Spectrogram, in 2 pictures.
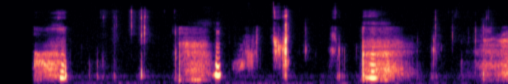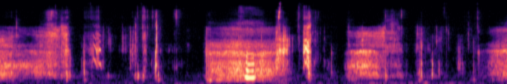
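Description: Someone is chewing caramel candy: soft, sticky, wet mouth sounds with light crunches. The chewing comes in many short, quiet bursts separated by brief pauses.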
